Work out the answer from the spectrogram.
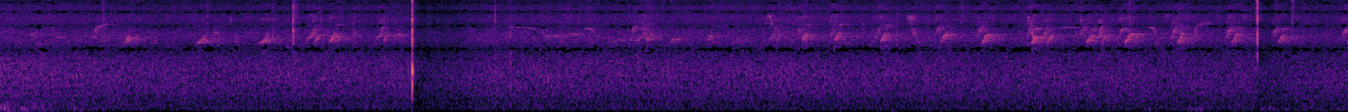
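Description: Small birds chirping in quick, repeated short high calls, growing busier in the second half. A single sharp click about four seconds in is the loudest sound, with a fainter click near the end.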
